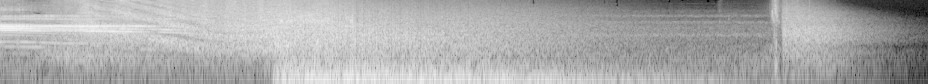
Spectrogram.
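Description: Heat-seeking missiles firing: a whistling whoosh gives way to a loud, sustained rumbling blast, then a sharp second burst near the end that quickly fades.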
